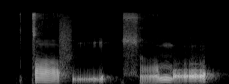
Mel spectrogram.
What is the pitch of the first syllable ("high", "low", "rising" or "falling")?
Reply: falling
